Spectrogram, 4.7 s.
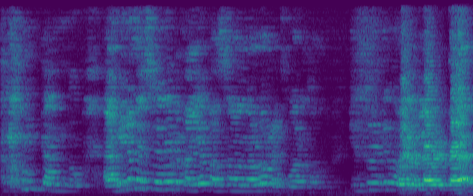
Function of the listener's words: taking over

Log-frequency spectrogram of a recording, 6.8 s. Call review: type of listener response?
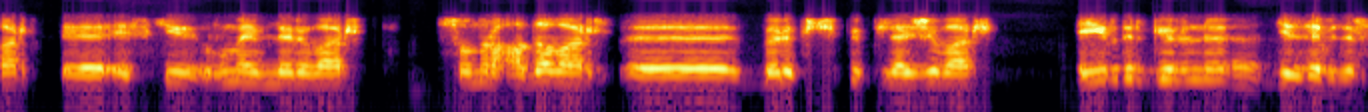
listening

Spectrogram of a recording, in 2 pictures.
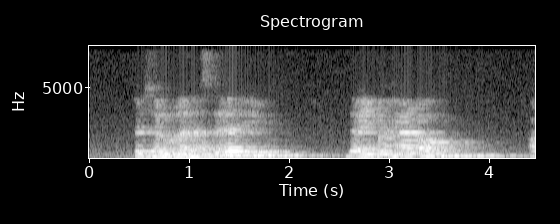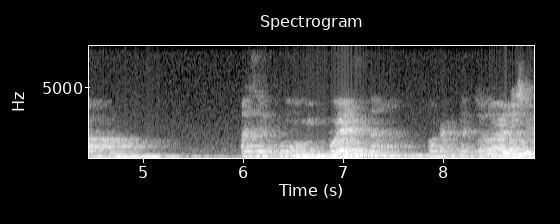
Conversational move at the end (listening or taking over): taking over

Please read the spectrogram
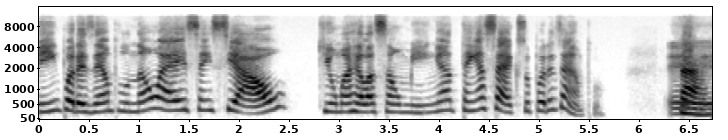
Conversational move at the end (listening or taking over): listening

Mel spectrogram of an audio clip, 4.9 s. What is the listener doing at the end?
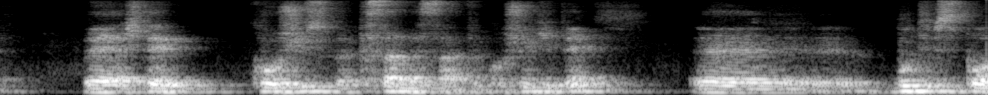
listening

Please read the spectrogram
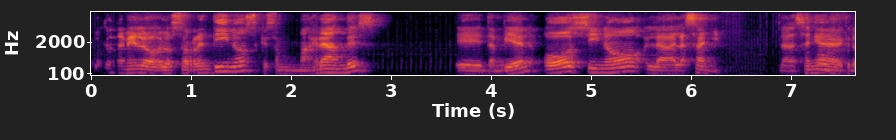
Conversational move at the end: listening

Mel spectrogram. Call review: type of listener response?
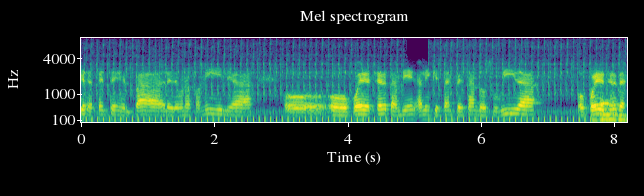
listening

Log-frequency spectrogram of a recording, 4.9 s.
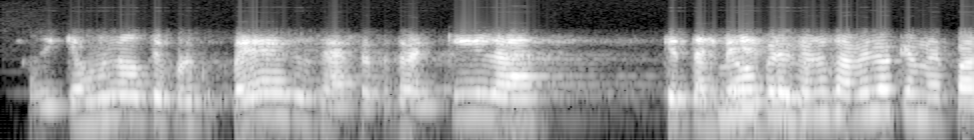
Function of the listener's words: taking over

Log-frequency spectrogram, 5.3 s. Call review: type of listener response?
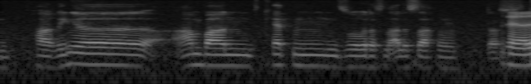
taking over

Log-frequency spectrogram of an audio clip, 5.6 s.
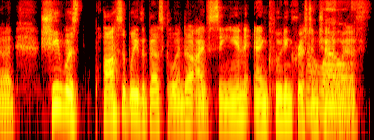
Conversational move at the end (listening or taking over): listening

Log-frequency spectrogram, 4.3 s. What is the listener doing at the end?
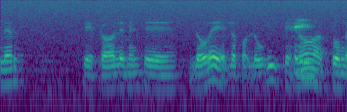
listening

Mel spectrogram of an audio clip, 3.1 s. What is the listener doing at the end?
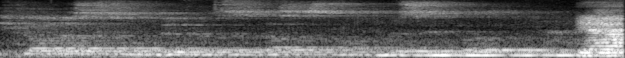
taking over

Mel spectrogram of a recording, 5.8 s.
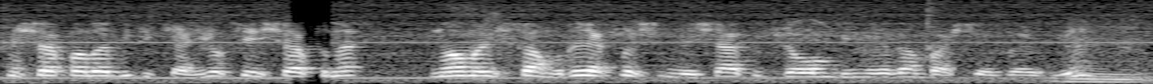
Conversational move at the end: listening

